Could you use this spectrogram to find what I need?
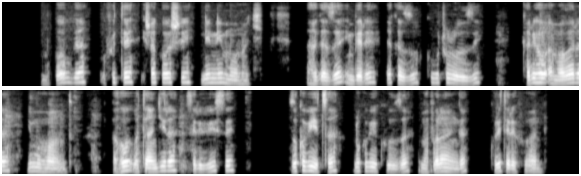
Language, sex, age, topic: Kinyarwanda, female, 25-35, finance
